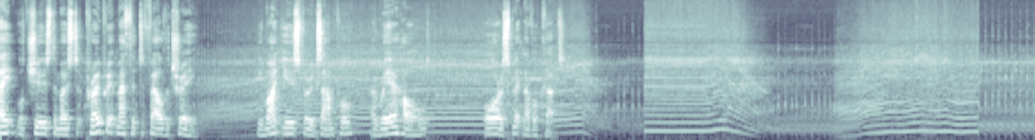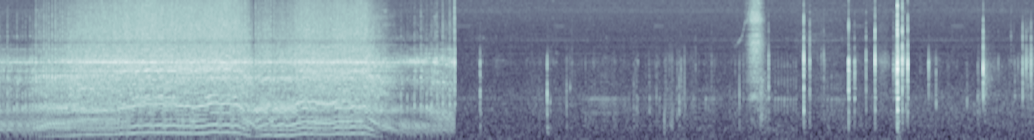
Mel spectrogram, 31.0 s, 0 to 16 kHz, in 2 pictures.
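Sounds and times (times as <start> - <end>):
chainsaw cutting tree trunk: 0.5 - 22.4.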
